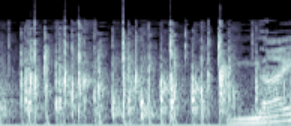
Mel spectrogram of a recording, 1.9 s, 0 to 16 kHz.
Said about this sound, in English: 70 years ago this year started Matheny Heating and Cooling. Round of applause. Happy 70th birthday.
